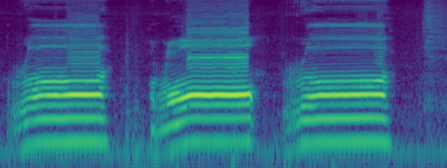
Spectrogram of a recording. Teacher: Raise the back of the tongue. Make it heavy.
